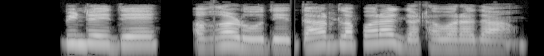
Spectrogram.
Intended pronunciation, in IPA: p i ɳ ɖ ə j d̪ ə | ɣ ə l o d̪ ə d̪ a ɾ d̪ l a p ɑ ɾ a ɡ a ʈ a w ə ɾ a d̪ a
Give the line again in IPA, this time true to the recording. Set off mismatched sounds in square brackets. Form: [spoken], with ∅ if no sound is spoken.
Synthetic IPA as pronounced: [b] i ɳ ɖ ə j d̪ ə | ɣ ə [ɽ] o d̪ ə d̪ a ɾ d̪ l a p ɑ ɾ a ɡ a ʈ a w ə ɾ a d̪ a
